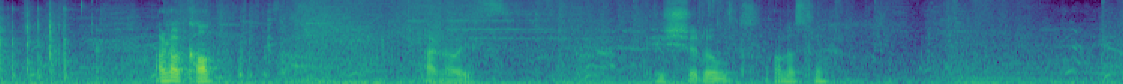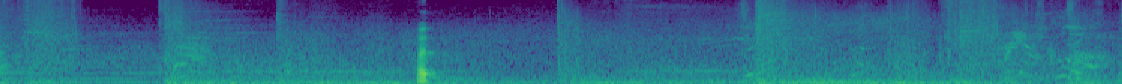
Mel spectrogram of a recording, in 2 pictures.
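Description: Magic spells whoosh and burst in quick flurries.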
